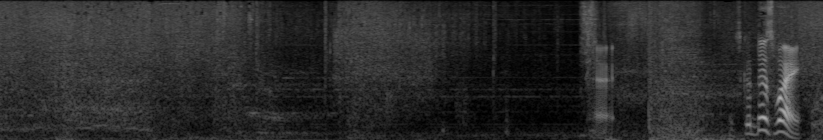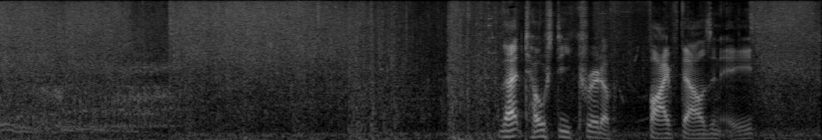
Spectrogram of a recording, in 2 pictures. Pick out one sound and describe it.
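Magic spells crackle and zap in a game.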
